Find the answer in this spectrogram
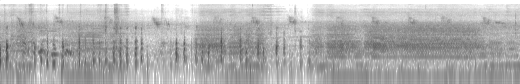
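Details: An Aseel rooster calls to a hen with a run of short, rapid clucks. The clucks come in uneven bursts and then fade into a steadier, harmonic murmur. Background noise is present throughout.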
